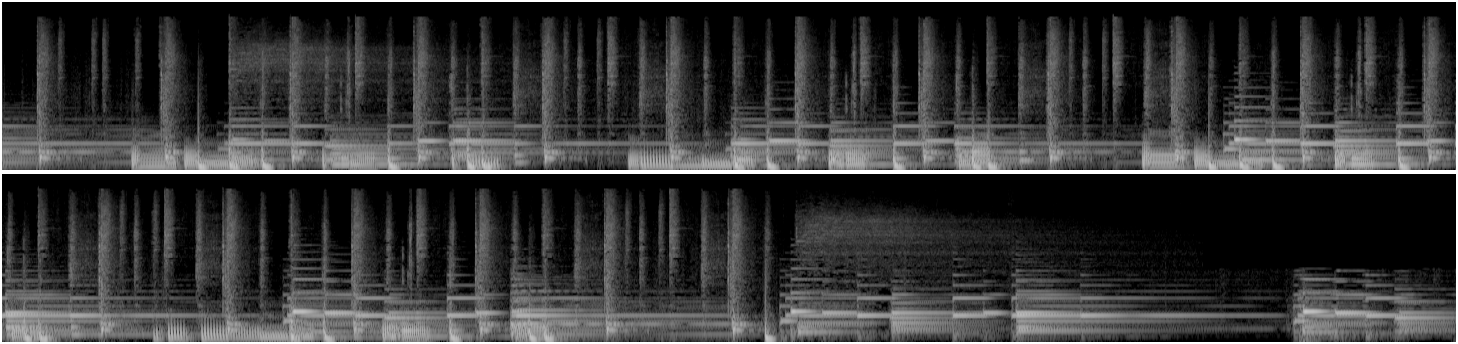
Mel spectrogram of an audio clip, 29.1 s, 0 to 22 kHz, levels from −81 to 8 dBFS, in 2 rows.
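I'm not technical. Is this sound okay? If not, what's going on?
No. Near the end, from 26.54 s to 29.08 s, the clip switches to an adaptive stream at a lower bitrate. The stream dropped to a much smaller, lower-quality version, most likely because the connection slowed. Everything above about 2.5 kHz vanishes, so the sound turns dull and muffled, with a smeared, artificial texture. The change happens suddenly, with no silence or gap.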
